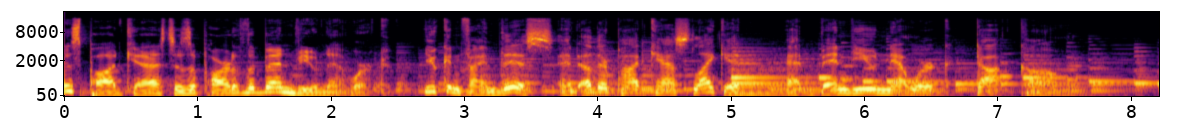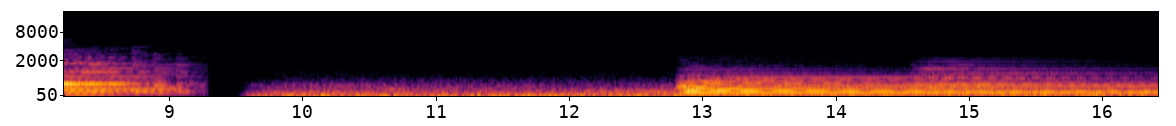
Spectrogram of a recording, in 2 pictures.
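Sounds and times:
speech: 0.0s - 7.8s
low rumble: 9.6s - 16.4s
deep resonant bell chimes marking midnight: 12.8s - 16.4s.

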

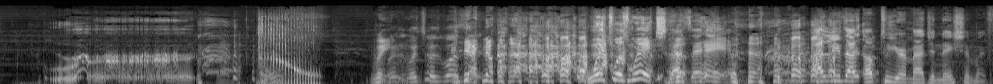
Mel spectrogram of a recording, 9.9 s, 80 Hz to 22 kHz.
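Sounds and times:
person imitating a loud breathy dinosaur roar: 0.4s - 2.0s, 2.6s - 3.2s
short harsh vocal rasp: 0.4s - 2.0s, 2.6s - 3.2s
person imitating a long growly pig grunting: 0.4s - 3.2s
speech: 0.8s - 9.9s
laughter: 1.9s - 2.7s, 4.5s - 8.9s.

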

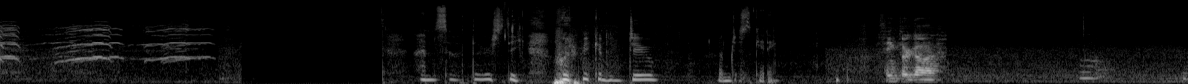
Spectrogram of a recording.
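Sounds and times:
birds honking: 0.0s - 2.4s
speech: 4.2s - 7.9s, 8.8s - 9.6s.

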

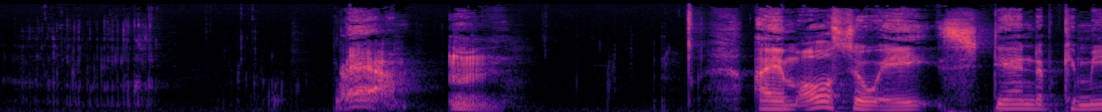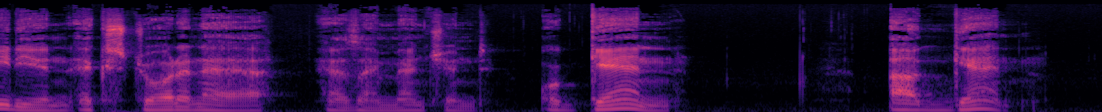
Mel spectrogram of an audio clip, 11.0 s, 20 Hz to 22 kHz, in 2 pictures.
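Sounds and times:
person gulping water: 0.0s - 3.6s
speech: 1.7s - 2.4s, 3.8s - 9.0s, 10.0s - 10.6s.

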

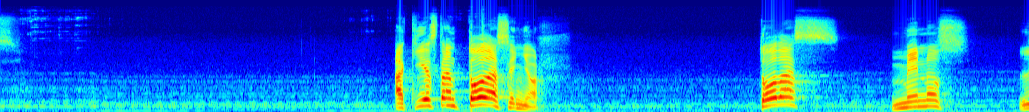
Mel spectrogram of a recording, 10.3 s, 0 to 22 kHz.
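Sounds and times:
bunch of keys jangling: 0.0s - 1.0s
soft musical drone: 0.0s - 10.2s
speech: 4.0s - 5.6s, 7.6s - 10.2s.

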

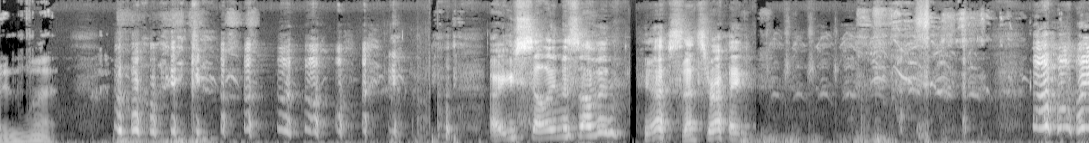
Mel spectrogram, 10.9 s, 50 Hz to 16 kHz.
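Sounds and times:
speech: 0.0s - 3.2s, 4.9s - 7.7s
laughter: 1.1s - 4.6s, 7.0s - 10.8s
chicken clucking and squawking in a played video: 7.4s - 9.3s.

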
